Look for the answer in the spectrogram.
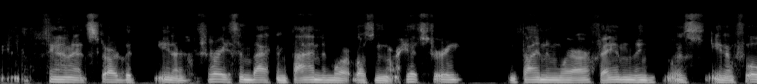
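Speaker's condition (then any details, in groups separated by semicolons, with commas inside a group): Multiple sclerosis; primary progressive, formerly relapsing-remitting, since late twenties; diagnosed about 10 years ago, medication recently changed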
